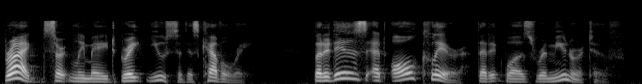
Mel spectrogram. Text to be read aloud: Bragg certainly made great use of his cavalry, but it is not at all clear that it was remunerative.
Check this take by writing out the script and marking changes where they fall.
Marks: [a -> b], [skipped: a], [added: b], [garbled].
Bragg certainly made great use of his cavalry, but it is [skipped: not] at all clear that it was remunerative.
